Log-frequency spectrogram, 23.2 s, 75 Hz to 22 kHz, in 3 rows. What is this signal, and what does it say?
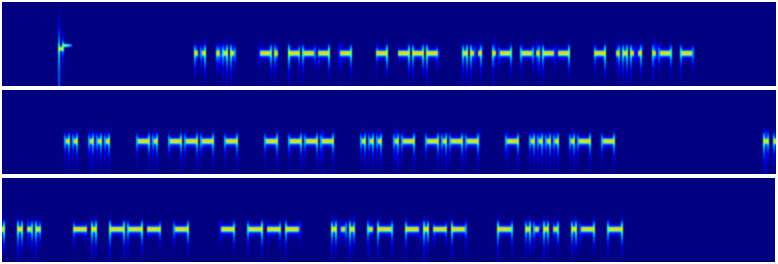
Morse code, heard as a keyed tone, about 29 wpm, 700 Hz. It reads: IS NOT TO SAY THAT IS NOT TO SAY THAT IS NOT TO SAY THAT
